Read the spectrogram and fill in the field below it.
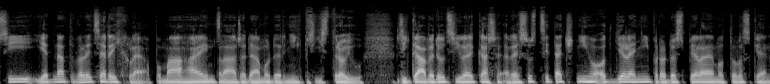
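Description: At 2.18 s there is a brief glitch. It comes from damaged data in a compressed stream. Corrupted bytes made the decoder lose frame sync.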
